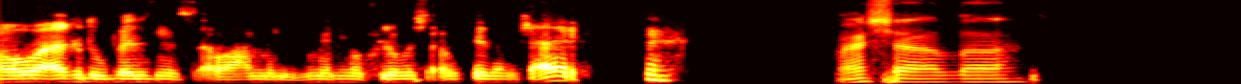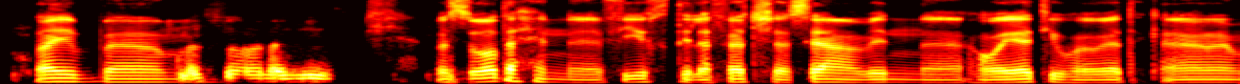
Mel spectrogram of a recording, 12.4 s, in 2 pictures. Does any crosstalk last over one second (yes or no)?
no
